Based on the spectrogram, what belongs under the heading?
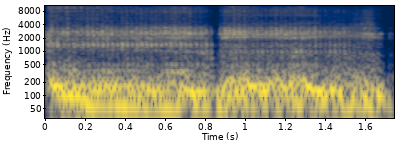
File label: growl; css; kfsounds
